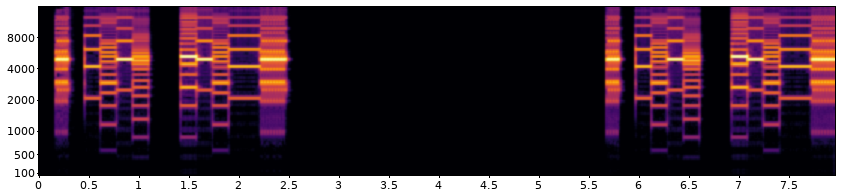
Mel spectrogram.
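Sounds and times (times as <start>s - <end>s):
phone app buzzer: 0.2s - 2.6s, 5.7s - 7.9s.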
